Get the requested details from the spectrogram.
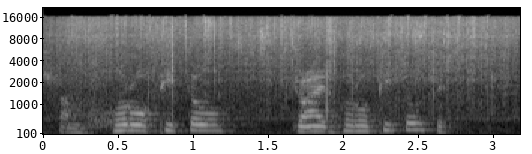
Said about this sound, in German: Chef Joe McLeod wirft ein paar Horopito-Blätter in die Pfanne. Der scharfe Geschmack gibt seinem Gericht den richtigen Pep.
